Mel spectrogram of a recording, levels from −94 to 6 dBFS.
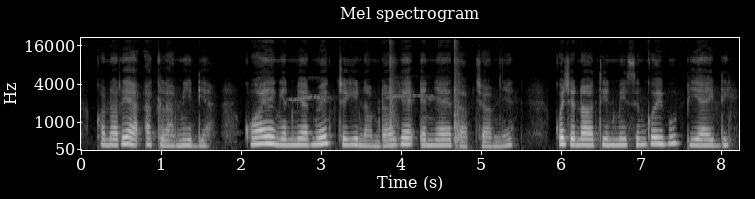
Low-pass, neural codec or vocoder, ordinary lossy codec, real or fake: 19.8 kHz; none; none; real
